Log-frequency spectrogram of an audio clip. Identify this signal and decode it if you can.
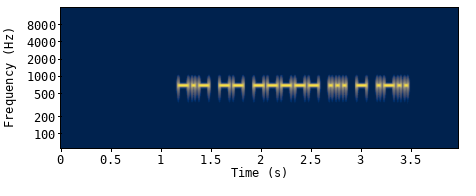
Morse code, heard as a keyed tone, about 34 wpm, 700 Hz. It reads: KM0STL
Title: USA Call Signs - 6 Characters - 2x Character Spacing - 35wpm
